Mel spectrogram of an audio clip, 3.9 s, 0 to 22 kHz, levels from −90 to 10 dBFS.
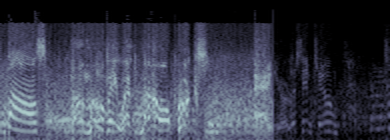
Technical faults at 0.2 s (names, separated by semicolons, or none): none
